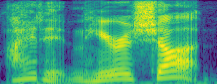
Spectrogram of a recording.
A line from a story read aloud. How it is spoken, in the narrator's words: said Lisa, nervously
